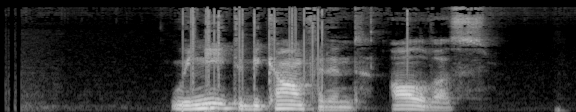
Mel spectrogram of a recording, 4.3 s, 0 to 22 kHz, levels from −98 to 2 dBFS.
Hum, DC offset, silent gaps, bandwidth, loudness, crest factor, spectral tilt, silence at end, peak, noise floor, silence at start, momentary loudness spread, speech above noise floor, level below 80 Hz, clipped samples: none; under 0.1%; none; 17 kHz; -21 LUFS; 22 dB; -5 dB/octave; 0.7 s; 0 dBFS; -69 dBFS; 1.3 s; 11 LU; 49 dB; -50 dBFS; under 0.1%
